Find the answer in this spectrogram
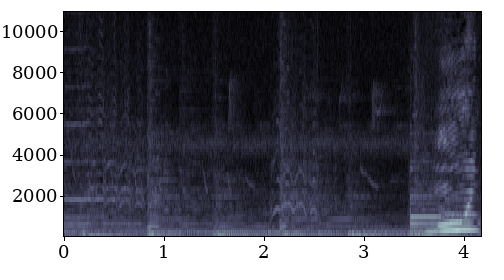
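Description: Country-style background music, with a horse whinnying loudly near the end in long arching, wavering calls, and hoof clip-clops.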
